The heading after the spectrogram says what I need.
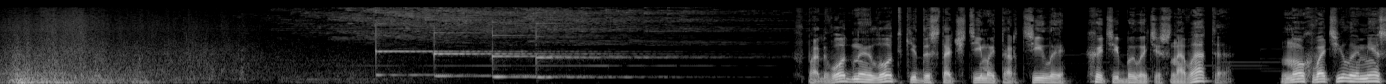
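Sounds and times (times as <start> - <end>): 
water churning as a corked bottle is dragged down: 0.0 - 2.8
ringing chime-like tones: 2.7 - 9.1
speech: 8.1 - 13.8.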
